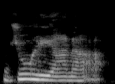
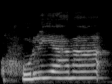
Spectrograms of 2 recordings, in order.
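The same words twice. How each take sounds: First: The name is said with a plain English pronunciation. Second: The name is said with a foreign pronunciation.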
